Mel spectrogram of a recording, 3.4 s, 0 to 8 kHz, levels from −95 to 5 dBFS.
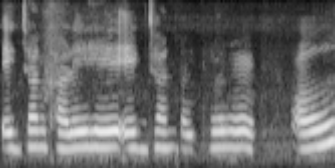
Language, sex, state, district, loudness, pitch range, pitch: Chhattisgarhi, female, Chhattisgarh, Raigarh, -12 LUFS, 250-265 Hz, 260 Hz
